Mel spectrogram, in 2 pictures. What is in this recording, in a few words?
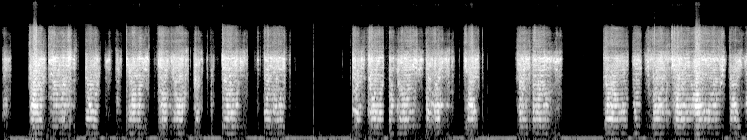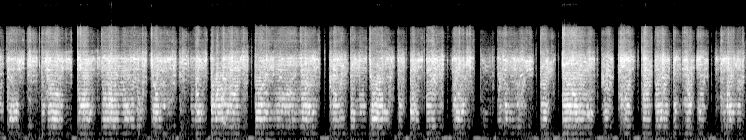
sound of a robot saying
